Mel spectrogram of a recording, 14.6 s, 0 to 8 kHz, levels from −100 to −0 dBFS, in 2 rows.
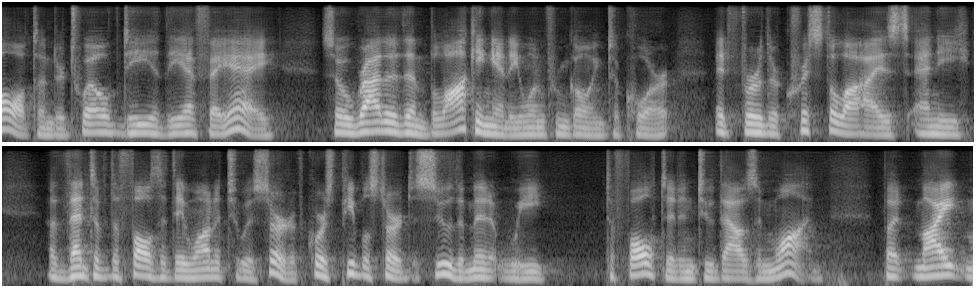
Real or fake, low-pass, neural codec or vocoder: fake; 7.2 kHz; codec, 16 kHz, 0.3 kbps, FocalCodec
